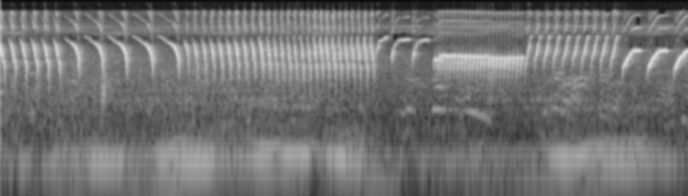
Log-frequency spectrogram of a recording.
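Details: Canary in full song with long rolls, used as a lure to teach young canaries to sing: rapid runs of descending whistled sweeps, fast chattering trills, then a sustained buzzy roll of about a second before more sweeping notes, over a steady low hum.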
